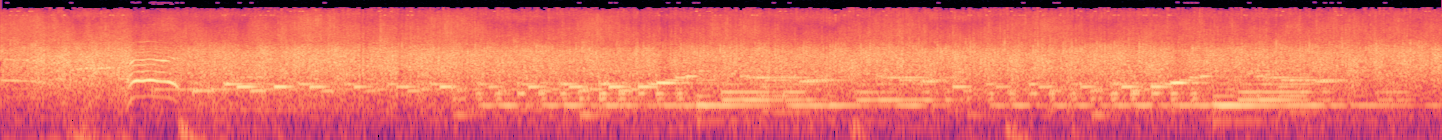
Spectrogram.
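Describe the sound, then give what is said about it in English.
Chopin's Minute Waltz plays on piano as the theme music of a comedy panel game, heard under steady audience applause that keeps an even level throughout. “as the minute waltz fades away once more, it is my pleasure to welcome the four interesting and varied personalities who this week are going to play Just a Minute.”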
